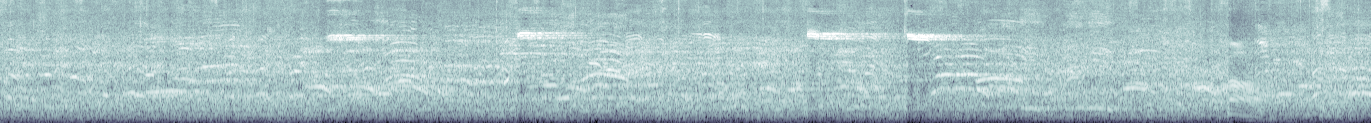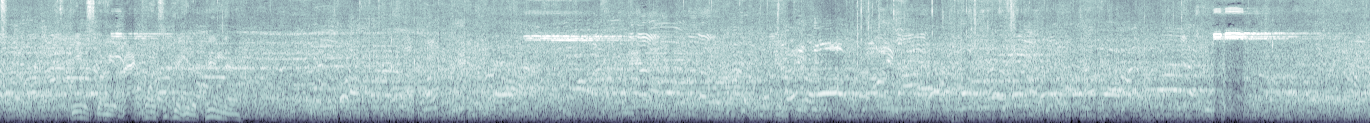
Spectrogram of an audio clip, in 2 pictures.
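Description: A large crowd cheers and shouts throughout a big echoing hall.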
